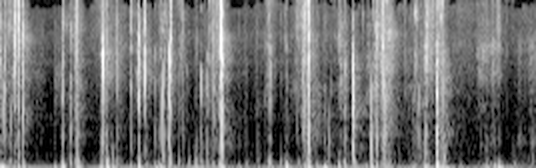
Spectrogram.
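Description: A single flat, hand-sized aloe sheet-mask sachet made of laminated foil and plastic is held close to the mic while fingernails scratch and crinkle its surface. The result is a rapid run of short, dry crinkling and tearing-like scratches, each a bright broadband burst over a low rumble.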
